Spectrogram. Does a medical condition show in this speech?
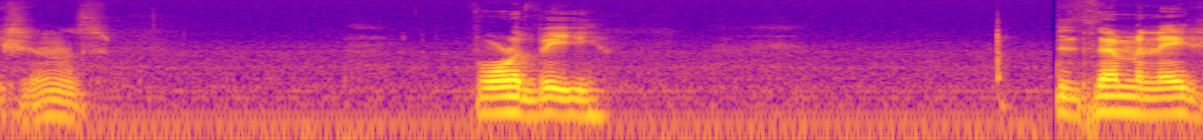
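Yes: cerebral palsy.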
